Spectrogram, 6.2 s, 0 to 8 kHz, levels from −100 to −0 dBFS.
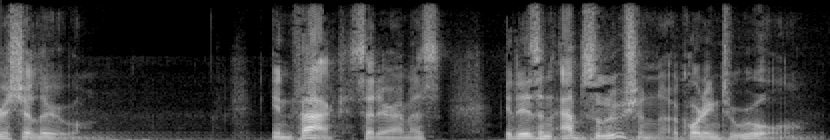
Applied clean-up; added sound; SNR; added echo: neural mask model DeepFilterNet 3.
